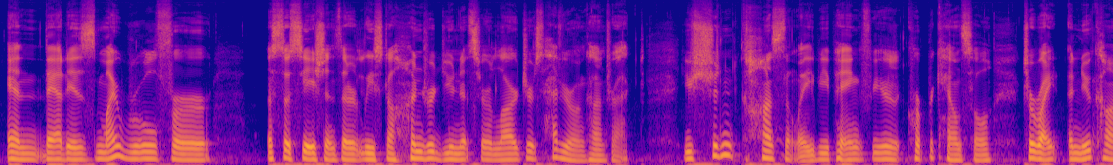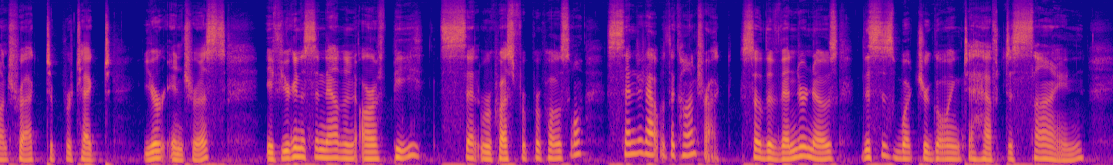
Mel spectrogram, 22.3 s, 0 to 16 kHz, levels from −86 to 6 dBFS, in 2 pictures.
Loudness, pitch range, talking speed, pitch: -21 LUFS, 130-160 Hz, 185 wpm, 145 Hz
